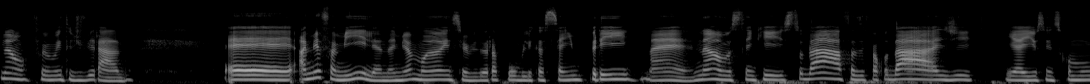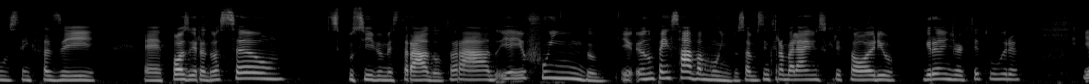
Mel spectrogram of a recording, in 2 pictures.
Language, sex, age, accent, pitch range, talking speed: Portuguese, female, 20-39, Brazilian, 195-255 Hz, 170 wpm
